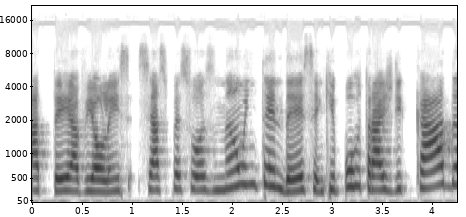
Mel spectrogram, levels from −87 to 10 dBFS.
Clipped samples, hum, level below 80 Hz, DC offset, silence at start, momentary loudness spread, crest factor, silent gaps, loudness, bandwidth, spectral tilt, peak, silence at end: under 0.1%; none; -70 dBFS; under 0.1%; 0 s; 7 LU; 16 dB; none; -20 LUFS; 16.5 kHz; -3.5 dB/octave; -4 dBFS; 0 s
